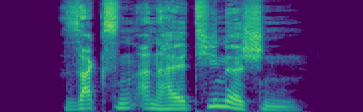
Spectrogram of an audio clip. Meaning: inflection of sachsen-anhaltinisch: 1. strong genitive masculine/neuter singular 2. weak/mixed genitive/dative all-gender singular 3. strong/weak/mixed accusative masculine singular
- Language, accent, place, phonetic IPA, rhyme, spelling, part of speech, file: German, Germany, Berlin, [ˌzaksn̩ʔanhalˈtiːnɪʃn̩], -iːnɪʃn̩, sachsen-anhaltinischen, adjective, De-sachsen-anhaltinischen.ogg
